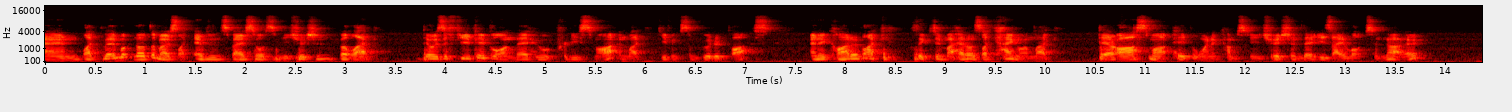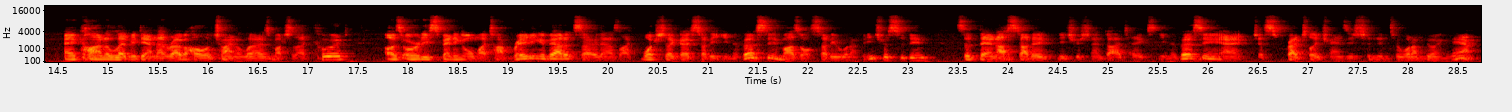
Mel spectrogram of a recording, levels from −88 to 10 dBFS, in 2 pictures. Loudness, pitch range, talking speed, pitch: -38 LUFS, 90-125 Hz, 270 wpm, 105 Hz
